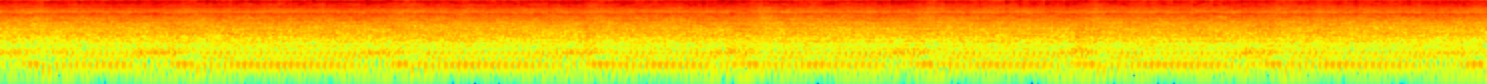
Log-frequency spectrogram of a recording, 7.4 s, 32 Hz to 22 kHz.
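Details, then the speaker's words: Craftsman 3000 psi pressure washer engine surging about once a second with no load; surge expected to stop under water-pressure load; oil apparently had been overfilled to the top of the dipstick. "that surge will stop when the surge will stop when you load it up with some water pressure."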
